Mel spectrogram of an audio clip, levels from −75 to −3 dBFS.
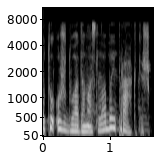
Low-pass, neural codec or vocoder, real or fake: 7.2 kHz; none; real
